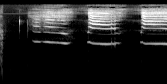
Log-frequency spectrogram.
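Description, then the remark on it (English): A person's voice imitates a cat, giving three drawn-out, high meows in a row, each loud with short pauses between them and no talking. “How could you teach a cat to meow”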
